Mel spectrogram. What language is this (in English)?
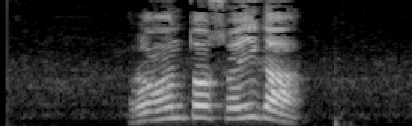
Sansi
